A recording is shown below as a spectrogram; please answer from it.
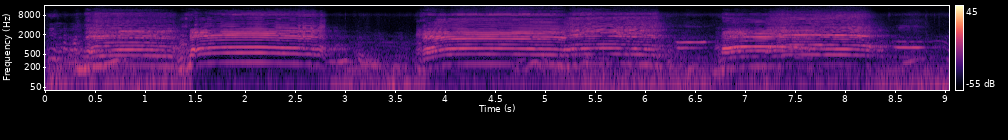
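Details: Sheep giving three long bleats in succession, each about a second or more, harmonic and slightly wavering, with short pauses between them.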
